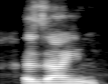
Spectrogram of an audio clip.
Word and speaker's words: assign: So again, since meant does not bring about any change, it's going to be retained on the second syllable. Assign.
